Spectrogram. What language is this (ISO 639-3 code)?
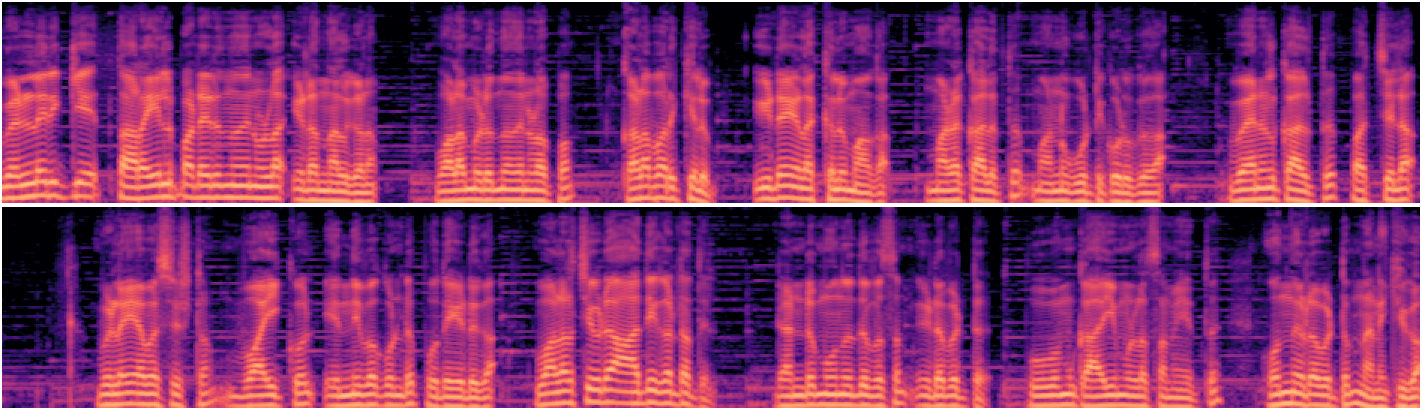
mal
